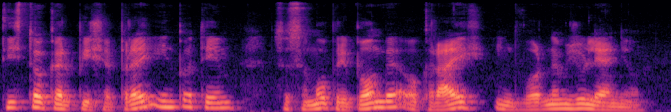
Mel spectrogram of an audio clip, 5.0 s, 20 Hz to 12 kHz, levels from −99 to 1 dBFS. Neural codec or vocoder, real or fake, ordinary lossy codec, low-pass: none; real; none; 10.8 kHz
